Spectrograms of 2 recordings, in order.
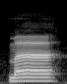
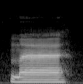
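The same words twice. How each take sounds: First: The syllable is held on a flat mid pitch. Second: The syllable is said on a low pitch. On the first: It sounds robotic and emotionless. "let's say mid" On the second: It sounds lazy, like not being bothered. "and then low"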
